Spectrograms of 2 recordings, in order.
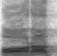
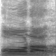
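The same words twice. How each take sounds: Both takes have the same delivery.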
